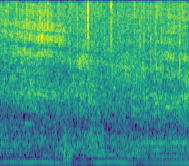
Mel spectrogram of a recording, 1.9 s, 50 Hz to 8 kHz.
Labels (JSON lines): {"label": "anthrophony, boat engine", "recorder": "SoundTrap 300"}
